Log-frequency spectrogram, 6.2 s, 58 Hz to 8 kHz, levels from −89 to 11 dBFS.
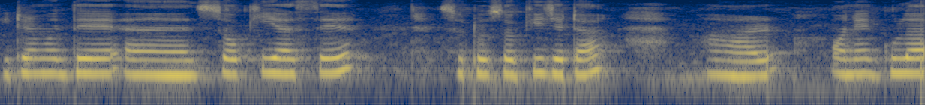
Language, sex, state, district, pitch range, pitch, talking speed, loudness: Bengali, female, Assam, Hailakandi, 245-260 Hz, 250 Hz, 95 wpm, -15 LUFS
